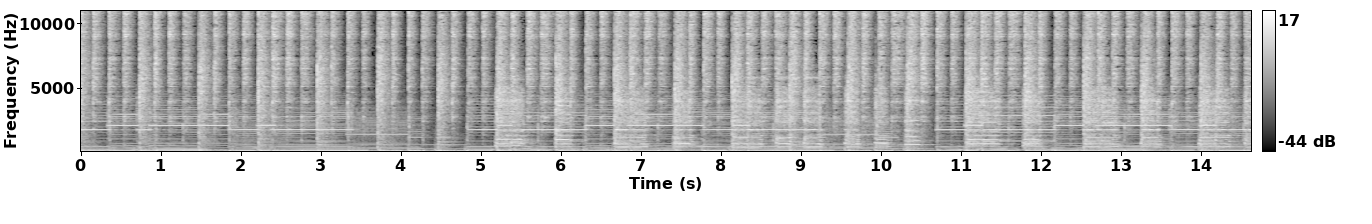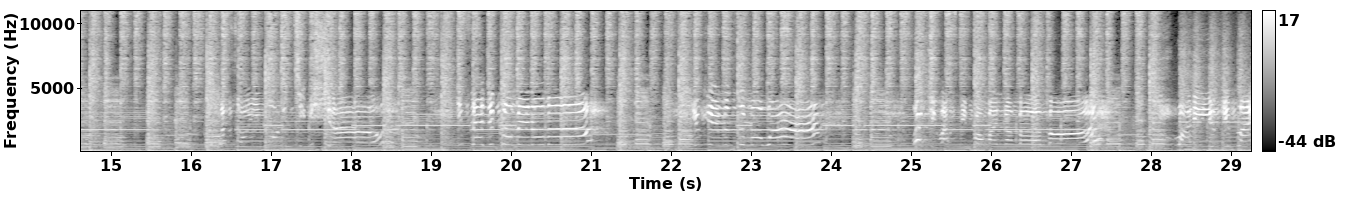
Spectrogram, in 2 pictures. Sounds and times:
Music: 0:00.0 - 0:29.2.

